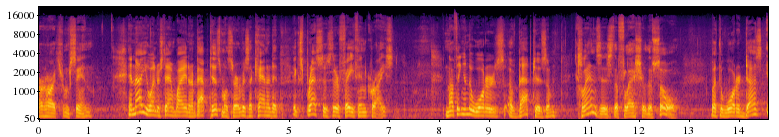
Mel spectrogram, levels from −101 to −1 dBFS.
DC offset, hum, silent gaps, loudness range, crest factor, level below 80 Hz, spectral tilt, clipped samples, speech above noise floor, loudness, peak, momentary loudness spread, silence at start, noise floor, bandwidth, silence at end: under 0.1%; none; none; 2 LU; 18 dB; -52 dBFS; -5 dB/octave; under 0.1%; 23 dB; -17 LUFS; 0 dBFS; 10 LU; 0 s; -40 dBFS; 16.5 kHz; 0 s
